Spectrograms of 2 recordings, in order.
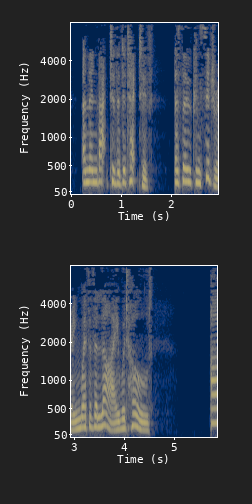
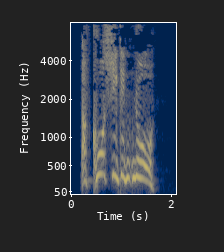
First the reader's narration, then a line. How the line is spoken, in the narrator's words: Patrick shouted suddenly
